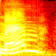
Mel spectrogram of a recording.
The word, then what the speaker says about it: ma'am: So, with a pip-pip and a three cheers and a here's to you, ma'am. Yes, it rhymes with ham and spam and jam, but not smarm or harm.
